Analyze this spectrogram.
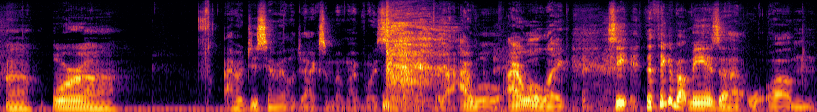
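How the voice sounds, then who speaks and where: A young man co-hosting a casual film podcast, his voice swinging between high and deep as he talks loudly. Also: expressive, moderate pace. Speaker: podcast co-host.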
